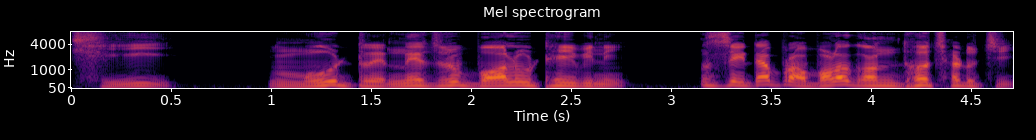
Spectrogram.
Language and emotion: Odia, disgusted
